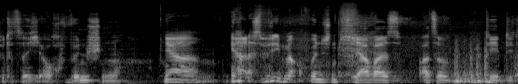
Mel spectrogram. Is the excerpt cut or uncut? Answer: uncut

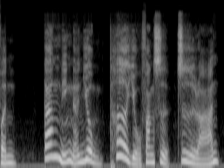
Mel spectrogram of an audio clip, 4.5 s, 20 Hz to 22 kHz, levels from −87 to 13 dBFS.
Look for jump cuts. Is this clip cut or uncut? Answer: cut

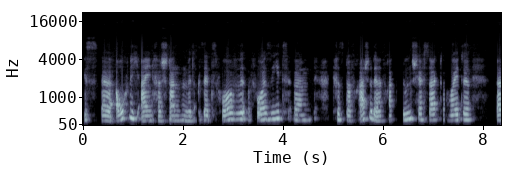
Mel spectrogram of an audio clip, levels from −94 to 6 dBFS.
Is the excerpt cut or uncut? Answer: cut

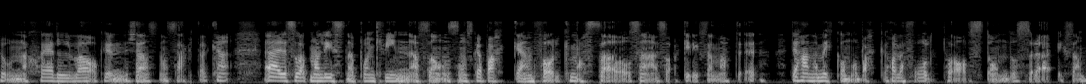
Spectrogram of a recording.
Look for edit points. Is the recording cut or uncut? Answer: uncut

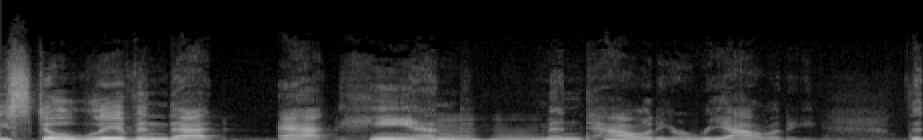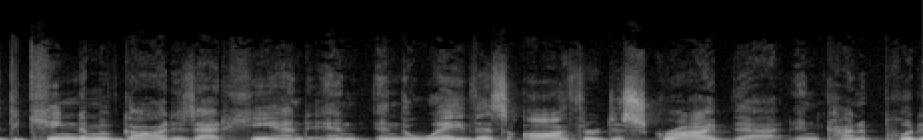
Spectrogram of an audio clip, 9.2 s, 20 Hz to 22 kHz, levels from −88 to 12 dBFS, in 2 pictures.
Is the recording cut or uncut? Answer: uncut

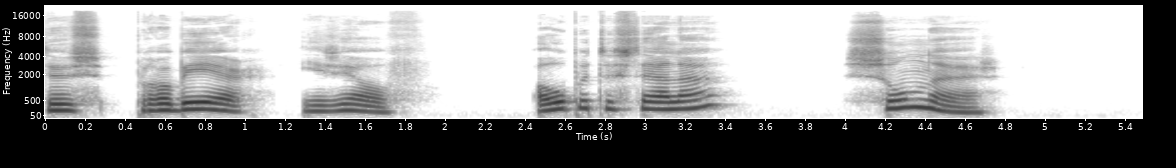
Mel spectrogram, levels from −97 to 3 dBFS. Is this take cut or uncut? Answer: cut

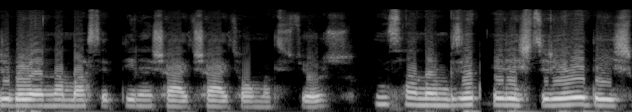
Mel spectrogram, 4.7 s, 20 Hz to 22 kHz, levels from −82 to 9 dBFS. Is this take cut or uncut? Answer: cut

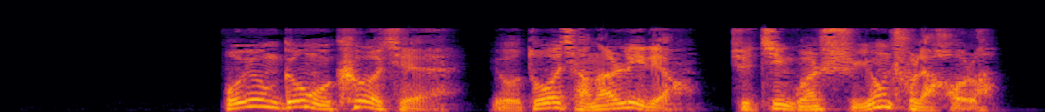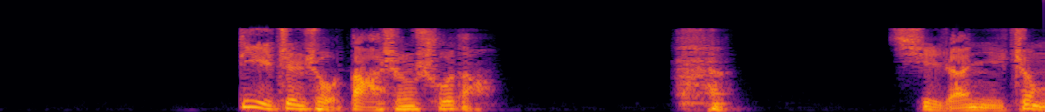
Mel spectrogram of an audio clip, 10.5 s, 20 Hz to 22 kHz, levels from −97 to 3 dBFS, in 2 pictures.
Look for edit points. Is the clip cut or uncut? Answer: uncut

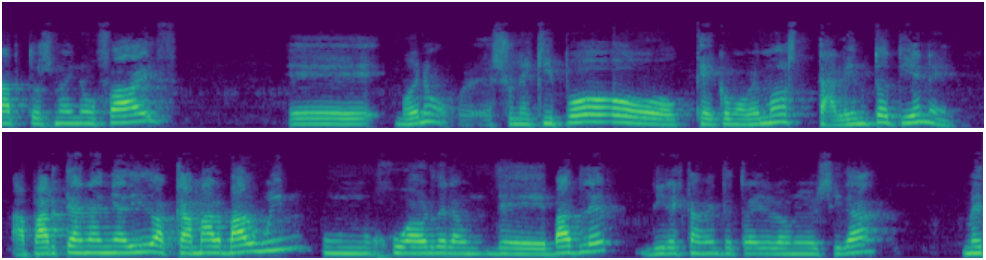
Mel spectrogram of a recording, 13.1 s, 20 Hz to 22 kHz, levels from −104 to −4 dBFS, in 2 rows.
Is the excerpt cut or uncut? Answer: cut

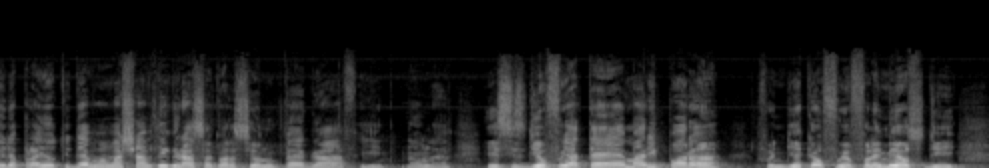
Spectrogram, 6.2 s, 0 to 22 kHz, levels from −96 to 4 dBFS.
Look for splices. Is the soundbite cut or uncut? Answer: uncut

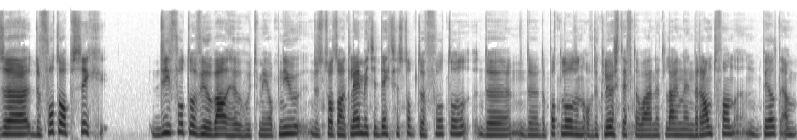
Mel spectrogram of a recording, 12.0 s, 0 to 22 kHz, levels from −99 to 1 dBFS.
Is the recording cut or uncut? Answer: uncut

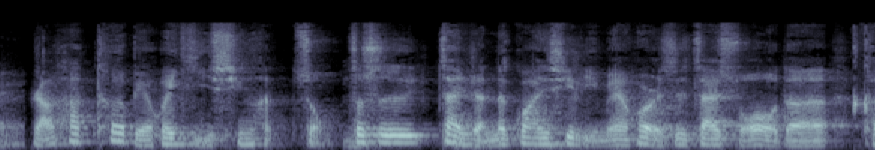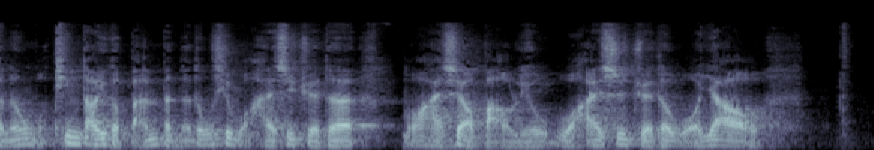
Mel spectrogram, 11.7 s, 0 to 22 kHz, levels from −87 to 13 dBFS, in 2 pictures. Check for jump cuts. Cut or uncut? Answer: cut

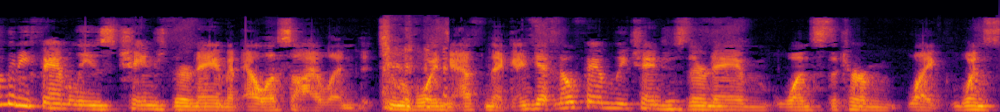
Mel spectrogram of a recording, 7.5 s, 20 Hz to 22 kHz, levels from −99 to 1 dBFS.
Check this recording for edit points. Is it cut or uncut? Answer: cut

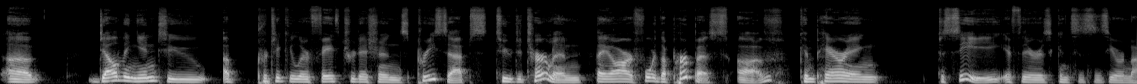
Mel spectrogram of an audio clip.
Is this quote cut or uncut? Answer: cut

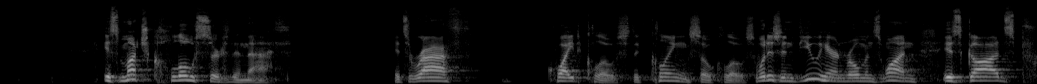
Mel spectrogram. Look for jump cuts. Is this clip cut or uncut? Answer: uncut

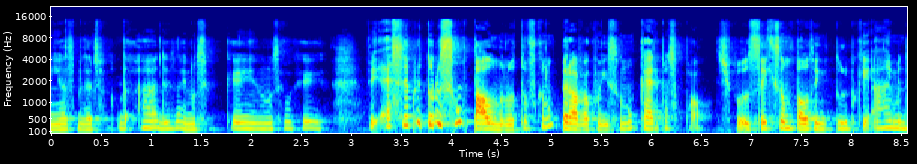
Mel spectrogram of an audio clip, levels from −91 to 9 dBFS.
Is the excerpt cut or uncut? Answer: cut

